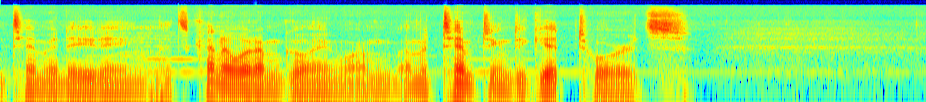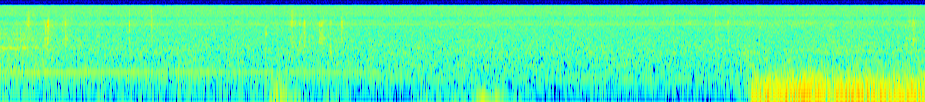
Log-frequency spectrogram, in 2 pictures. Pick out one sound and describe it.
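A man talks calmly into a close microphone.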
